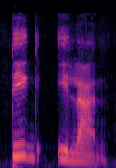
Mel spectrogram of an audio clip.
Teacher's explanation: So tig ilan, when there's a hyphen in it, you have to have that glottal stop.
